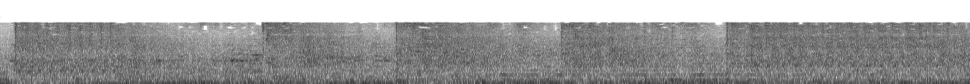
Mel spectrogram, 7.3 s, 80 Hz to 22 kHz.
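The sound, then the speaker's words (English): Rapid gunfire from a Glock 18C machine pistol on full auto: a loud, dense, unbroken stream of sharp cracks with a booming low end that runs through the whole stretch without pauses. “So this is a Glock 18C machine pistol.”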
